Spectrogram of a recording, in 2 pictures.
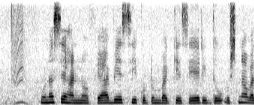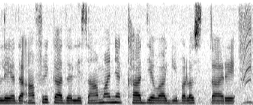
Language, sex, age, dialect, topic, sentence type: Kannada, female, 18-24, Coastal/Dakshin, agriculture, statement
